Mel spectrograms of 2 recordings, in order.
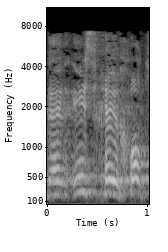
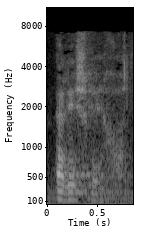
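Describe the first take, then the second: First: Lightly voiced scoffer, a touch higher on geen; hint of a taunting inner voice; mocking inner voice. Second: Much softer, lower, stress on er, falling away; a quiet heavy echo of the doubt; hushed, falling. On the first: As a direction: state it like a doubter's sneer. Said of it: "zeggen ze van binnen". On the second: Acted. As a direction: let the words sink to near silence. Preacher repeats doubt, hushed.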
